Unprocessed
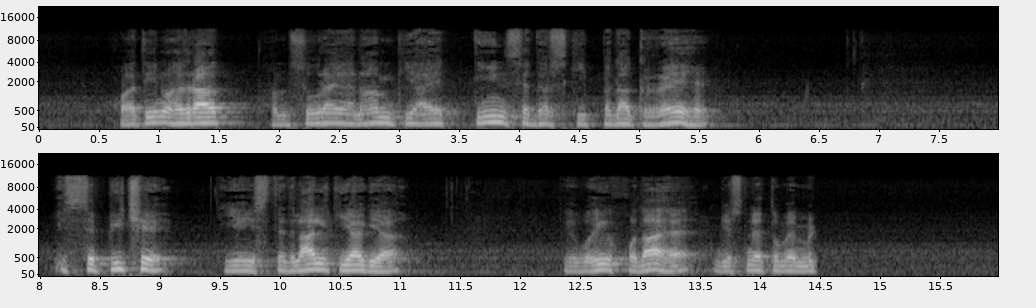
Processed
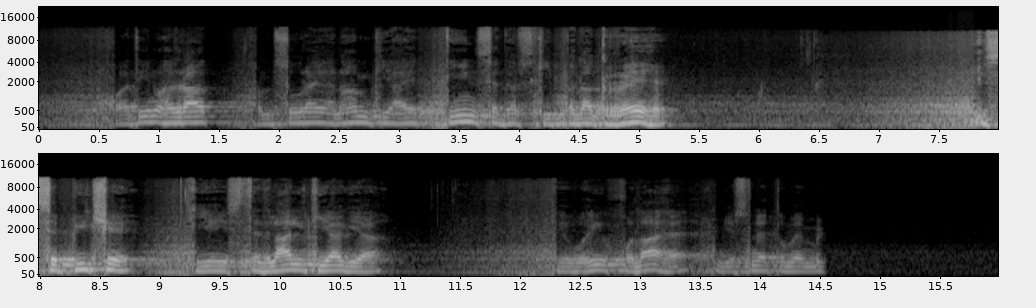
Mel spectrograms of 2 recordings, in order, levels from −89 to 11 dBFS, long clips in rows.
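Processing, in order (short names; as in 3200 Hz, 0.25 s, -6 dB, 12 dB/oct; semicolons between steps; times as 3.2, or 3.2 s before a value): Doppler pass-by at 6.28, 22 m/s, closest 15 m; HPF 49 Hz; backwards sustainer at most 22 dB/s; gain +6 dB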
